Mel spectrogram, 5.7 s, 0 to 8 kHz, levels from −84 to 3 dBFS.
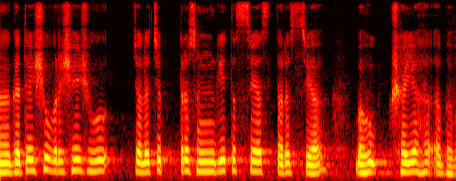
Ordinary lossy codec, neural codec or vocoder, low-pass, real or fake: none; none; none; real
